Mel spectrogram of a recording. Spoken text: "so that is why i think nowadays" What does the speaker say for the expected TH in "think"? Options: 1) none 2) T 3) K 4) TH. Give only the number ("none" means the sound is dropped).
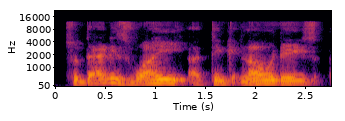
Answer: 2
